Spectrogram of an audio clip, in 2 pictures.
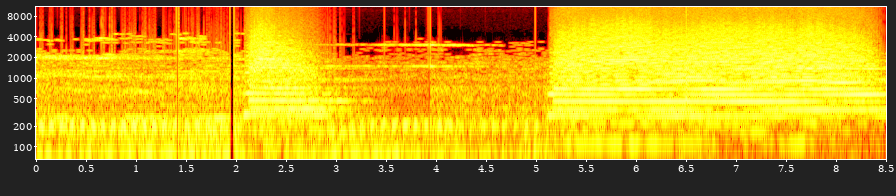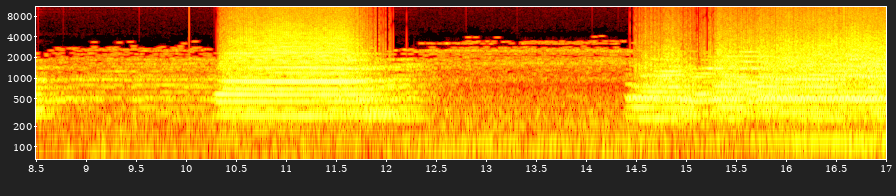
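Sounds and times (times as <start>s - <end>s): diesel locomotive rumble: 0.0s - 17.0s
locomotive air horn blasts: 2.0s - 3.2s, 5.1s - 12.4s, 14.4s - 17.0s.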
